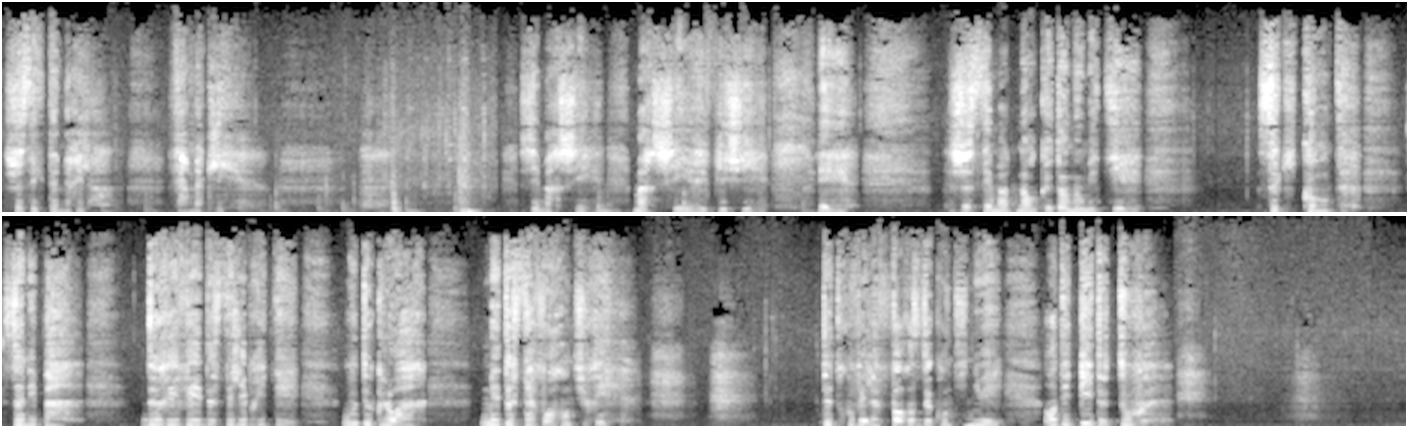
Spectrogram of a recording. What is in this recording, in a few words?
DUBBING; voice-talent; the seagull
